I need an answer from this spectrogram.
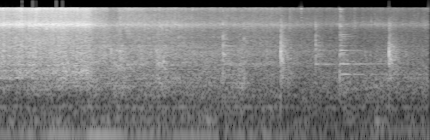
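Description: Cooked chopped pineapple sizzling in hot ghee in an uruli on high flame. The loud hiss fades over the first couple of seconds as the liquid takes the heat. Near the end come a few light clicks and knocks of stirring against the metal pan.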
